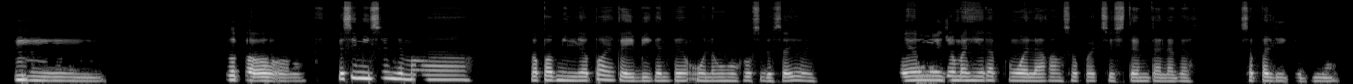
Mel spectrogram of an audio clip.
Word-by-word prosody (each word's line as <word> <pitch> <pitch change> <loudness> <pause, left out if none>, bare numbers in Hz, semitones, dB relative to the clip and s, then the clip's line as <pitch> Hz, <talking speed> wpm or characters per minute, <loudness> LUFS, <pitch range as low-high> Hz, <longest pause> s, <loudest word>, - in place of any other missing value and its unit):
Mm, 175 -5 0
mm. - - -22 1.2
Totoo 190 -4 +4 0.2
oo, 160 0 -4 0.4
kasi 265 +4 +6
minsan 285 0 +5
yung 250 -3 +4
mga 225 -1 -3 0.9
kapamilya 190 -1 +1
pa, 205 -1 -1
kaibigan 170 -1 -1
pa, 175 0 +2
yung - - -10
unang 170 -1 -2
huhusga 170 -1 -4
sayo, 175 -1 -1
eh. - - -25 0.8
Ngayon 190 +2 +4
medyo 195 0 +1
mahirap 185 0 -1
kung 180 -1 -1
wala 170 -1 +2
kang 170 -1 -8
support 170 -1 -5
system 165 0 -2
talaga, 155 -1 -6 0.5
sa - - -4
paligid 165 -4 -3
mo. 155 0 -6
175 Hz, 130 wpm, -22 LUFS, 165-190 Hz, 1.2 s, kasi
